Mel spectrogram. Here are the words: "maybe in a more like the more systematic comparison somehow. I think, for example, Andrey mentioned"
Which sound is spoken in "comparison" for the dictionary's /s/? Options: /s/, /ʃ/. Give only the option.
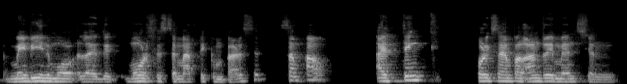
/s/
